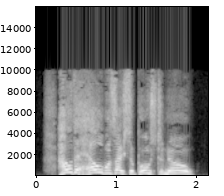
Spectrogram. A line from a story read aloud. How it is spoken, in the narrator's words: I shout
